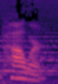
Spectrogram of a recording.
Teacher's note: The P letter depicts a strong aspirated P as in power.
